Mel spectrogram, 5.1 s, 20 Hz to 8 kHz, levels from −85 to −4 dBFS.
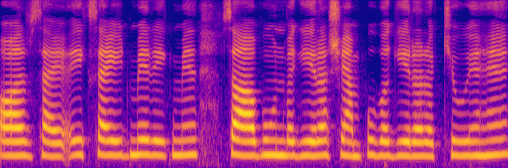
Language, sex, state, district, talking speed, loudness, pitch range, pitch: Hindi, female, Chhattisgarh, Bilaspur, 165 wpm, -17 LUFS, 245-260 Hz, 250 Hz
